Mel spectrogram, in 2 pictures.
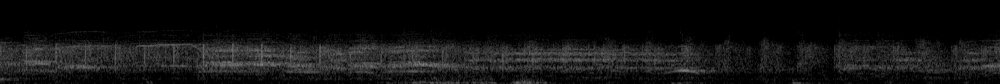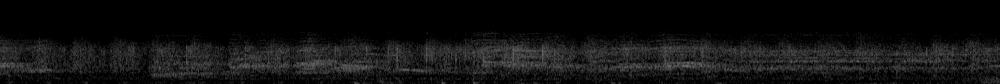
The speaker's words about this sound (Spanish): Terceiro premio do concurso de Hamburgas 2020 de Pontevedra. Tropa de Moncha Caralla. Aplausos.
